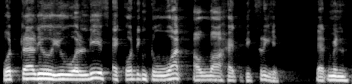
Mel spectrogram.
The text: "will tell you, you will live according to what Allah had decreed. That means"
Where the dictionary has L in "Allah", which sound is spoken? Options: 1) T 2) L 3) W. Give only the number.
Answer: 2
